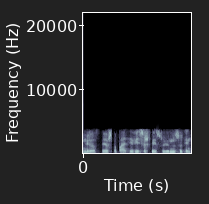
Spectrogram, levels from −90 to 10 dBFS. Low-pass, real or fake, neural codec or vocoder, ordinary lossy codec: 7.2 kHz; real; none; AAC, 16 kbps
